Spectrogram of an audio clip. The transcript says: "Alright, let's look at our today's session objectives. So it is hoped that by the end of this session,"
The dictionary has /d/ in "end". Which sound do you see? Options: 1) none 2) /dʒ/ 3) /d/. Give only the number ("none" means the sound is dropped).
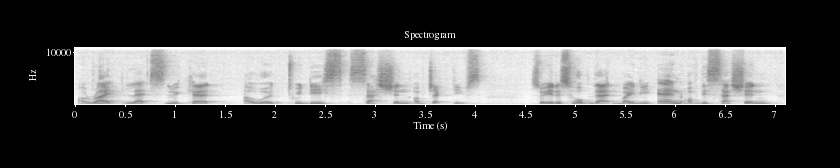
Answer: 3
